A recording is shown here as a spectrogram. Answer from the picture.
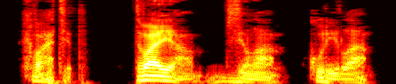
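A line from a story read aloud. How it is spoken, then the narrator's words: Hoarse, spitting blood. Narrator (Russian): прохрипел он, отплевываясь кровью и грязью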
